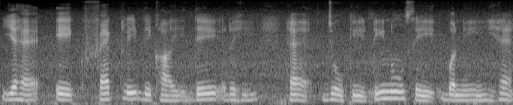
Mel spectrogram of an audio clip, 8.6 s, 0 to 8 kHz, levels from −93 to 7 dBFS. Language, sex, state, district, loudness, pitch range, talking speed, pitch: Hindi, female, Haryana, Jhajjar, -19 LUFS, 145-170 Hz, 90 wpm, 160 Hz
